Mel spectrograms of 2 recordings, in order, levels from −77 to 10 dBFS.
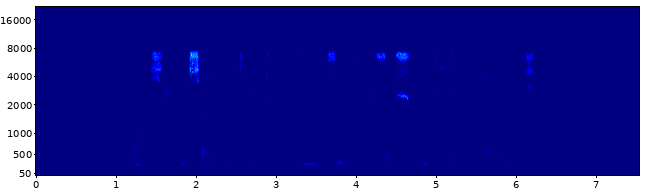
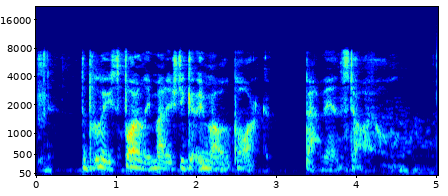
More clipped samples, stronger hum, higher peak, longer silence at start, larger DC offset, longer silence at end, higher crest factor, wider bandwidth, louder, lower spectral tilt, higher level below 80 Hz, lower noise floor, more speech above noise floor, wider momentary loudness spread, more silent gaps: neither; neither; second, -32 dBFS vs -4 dBFS; first, 1.2 s vs 0 s; neither; first, 1.3 s vs 0.25 s; about the same, 28 dB vs 26 dB; second, 7.6 kHz vs 8.6 kHz; second, -52 LUFS vs -27 LUFS; second, 0.5 dB/octave vs -2 dB/octave; second, under -90 dBFS vs -68 dBFS; first, under -90 dBFS vs -51 dBFS; first, over 31 dB vs 23 dB; about the same, 22 LU vs 20 LU; first, 2.31-2.35 s, 2.48-2.55 s, 3.19-3.24 s vs none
